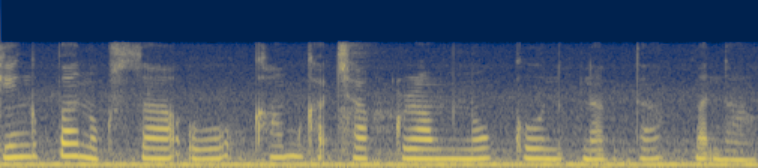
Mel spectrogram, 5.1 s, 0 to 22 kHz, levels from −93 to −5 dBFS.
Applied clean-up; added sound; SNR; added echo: none; none; none; none.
